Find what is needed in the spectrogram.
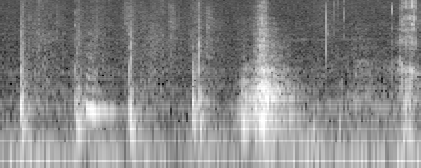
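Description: Footsteps on a hard indoor floor, about two steps a second, as a person walks up.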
